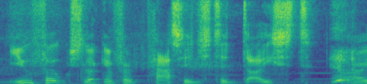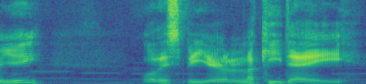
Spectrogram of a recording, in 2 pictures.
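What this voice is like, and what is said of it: West Country pirate accent. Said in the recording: “What is a pirate accent? It's in West Country. Yarr.”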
